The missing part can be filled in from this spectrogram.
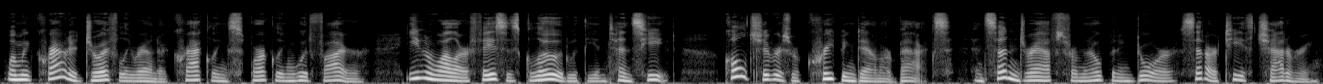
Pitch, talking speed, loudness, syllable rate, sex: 185 Hz, 170 wpm, -17 LUFS, 4.7 syllables/s, female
